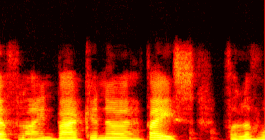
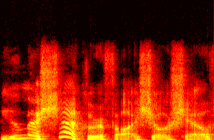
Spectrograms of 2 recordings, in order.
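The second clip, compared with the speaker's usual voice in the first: put-on whispered, hushed old man voice; 6 semitones higher, 6 dB quieter than usual. Talking about Batman's Bane, the speaker says a line in an old Sean Connery voice. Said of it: "You sound like an old Sean Connery".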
